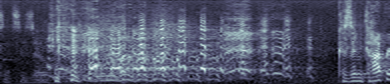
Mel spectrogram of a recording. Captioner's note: all laughing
